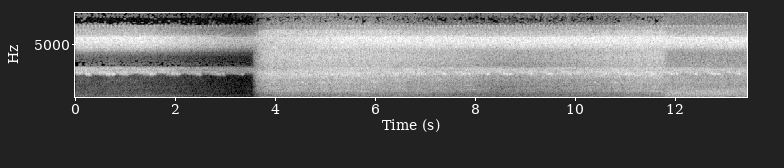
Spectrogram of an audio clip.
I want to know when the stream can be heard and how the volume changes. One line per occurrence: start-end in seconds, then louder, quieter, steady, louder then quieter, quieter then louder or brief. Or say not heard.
3.5-13.4 quieter then louder.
